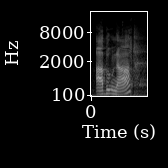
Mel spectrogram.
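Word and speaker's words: A'bunadh: it's called the and I'm probably going to botch this pronunciation it's called the abat I think uh that's that's spell a apostrophe b u n a DH um they brew it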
